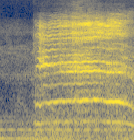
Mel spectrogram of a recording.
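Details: Hungry house cat, one of several left at home while the owners were out at an occasion, gives a long, loud, harmonic meow that holds steady then sags slightly in pitch, lasting about one and a half seconds.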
